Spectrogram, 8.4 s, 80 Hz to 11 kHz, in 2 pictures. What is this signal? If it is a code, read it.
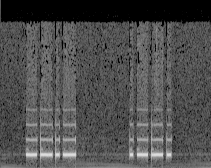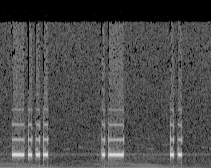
Morse code, heard as a keyed tone, about 16 wpm, spaced as for 7 wpm, 970 Hz. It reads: QPBAI
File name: Onlinelehrgang / morsen / DJ4UF Morsen25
